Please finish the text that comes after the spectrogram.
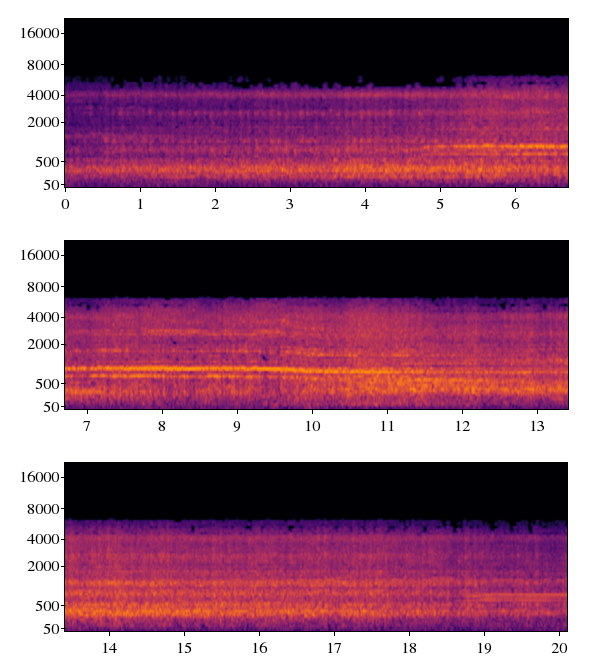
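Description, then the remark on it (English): A train roars past with a sustained, rushing rumble that swells to a peak midway and then eases off, high screeching tones squealing through the noise, as it disappears into a dark tunnel. No one speaks. “It had smashed by like a wounded monster screaming in pain and disappeared into the dark tunnel.”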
